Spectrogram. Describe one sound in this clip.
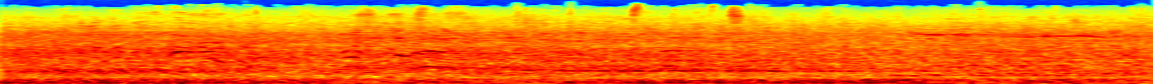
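A large crowd murmurs and chants steadily in an open stadium.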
